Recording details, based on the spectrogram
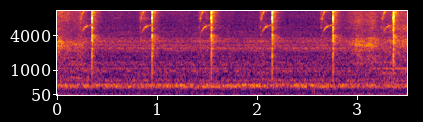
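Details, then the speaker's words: Dometic Americana RV fridge switched to gas mode: sharp dry snaps about every 0.6 seconds with no burner whoosh; igniter sparks but gas never lights, owner suspects the gas solenoid isn't letting gas flow. "what I've done is switched it to see if it'll start on gas and you can hear it snapping"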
